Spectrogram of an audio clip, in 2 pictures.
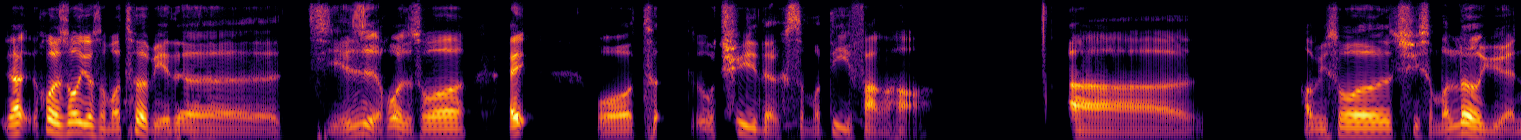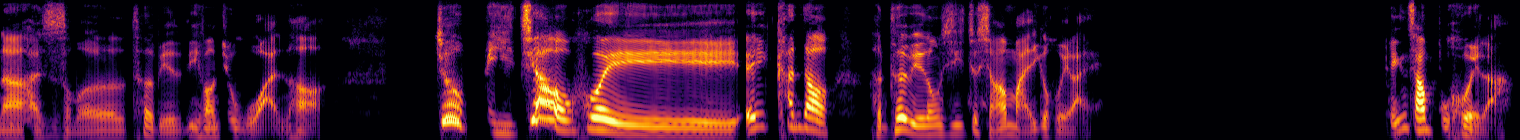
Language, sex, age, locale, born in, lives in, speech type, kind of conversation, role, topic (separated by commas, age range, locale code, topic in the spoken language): Chinese, male, 55-59, zh-CN, Taiwan, United States, conversation, unstructured, none, 你如何区分一笔开销是“需要”还是“想要”？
